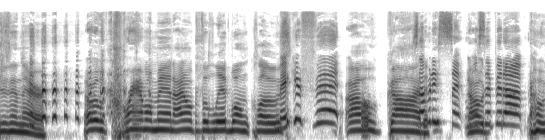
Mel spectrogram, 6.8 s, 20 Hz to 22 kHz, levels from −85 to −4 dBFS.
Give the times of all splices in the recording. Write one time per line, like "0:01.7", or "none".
0:01.3
0:02.4
0:05.7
